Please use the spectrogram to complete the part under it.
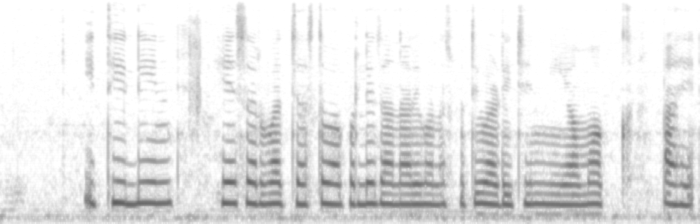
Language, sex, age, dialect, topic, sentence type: Marathi, female, 18-24, Varhadi, agriculture, statement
